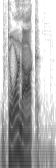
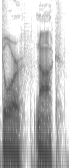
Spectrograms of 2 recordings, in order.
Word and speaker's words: Dornoch: We start with Dornock. It's spelled D-O-R-N-O-C-H, not door knock.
